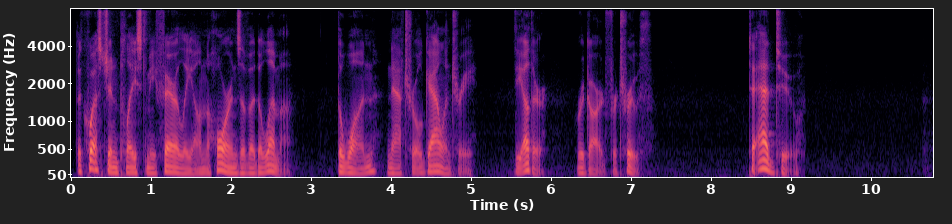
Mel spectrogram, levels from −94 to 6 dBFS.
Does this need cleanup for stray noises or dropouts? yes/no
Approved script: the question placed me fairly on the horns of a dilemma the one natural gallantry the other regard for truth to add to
no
